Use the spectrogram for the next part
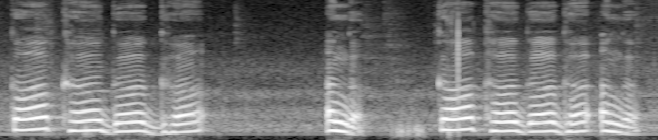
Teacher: पूरा जो कवर्ग है वो कंठे होता है, यानी गले से बोला जाता है, कंठ से बोला जाता है।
